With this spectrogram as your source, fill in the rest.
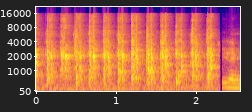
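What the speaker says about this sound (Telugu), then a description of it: "బాగా బీట్ చేసిన దీన్ని బాగా ఇట్లా చేసినాక ఇట్లా బురుగు వచ్చేదాకా కలపాలి" Eggs being beaten briskly in a bowl for a spicy omelette, a quick run of about ten evenly spaced whisking strikes, close and crisp, ending with a short scrape.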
